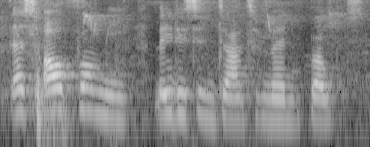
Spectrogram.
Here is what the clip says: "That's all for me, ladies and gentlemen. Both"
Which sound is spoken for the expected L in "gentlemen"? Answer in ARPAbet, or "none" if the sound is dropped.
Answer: none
